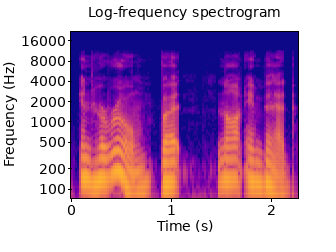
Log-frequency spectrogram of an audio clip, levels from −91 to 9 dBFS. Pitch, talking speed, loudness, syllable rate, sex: 125 Hz, 185 wpm, -18 LUFS, 4.2 syllables/s, male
